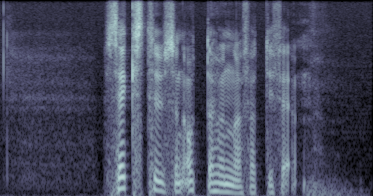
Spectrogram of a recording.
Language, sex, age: Swedish, male, 47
